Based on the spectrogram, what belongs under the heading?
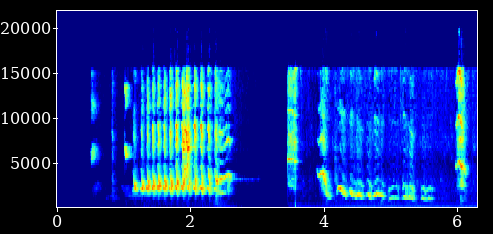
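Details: Male white-rumped shama calling to a female: a harsh, rapidly pulsed chattering phrase, a pause, then varied slurred whistled notes over a steady low hum.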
